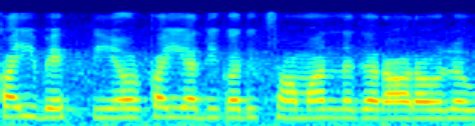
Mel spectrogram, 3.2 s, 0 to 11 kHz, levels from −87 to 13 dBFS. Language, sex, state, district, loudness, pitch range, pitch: Hindi, female, Uttar Pradesh, Varanasi, -21 LUFS, 225-240 Hz, 235 Hz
